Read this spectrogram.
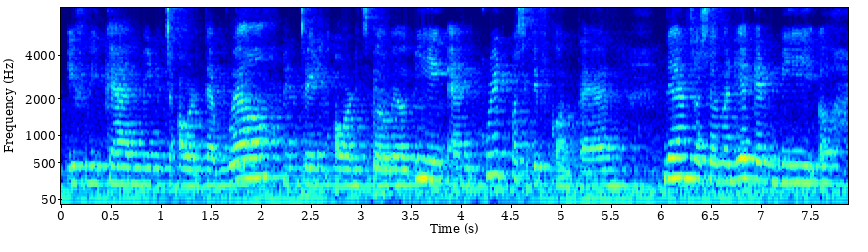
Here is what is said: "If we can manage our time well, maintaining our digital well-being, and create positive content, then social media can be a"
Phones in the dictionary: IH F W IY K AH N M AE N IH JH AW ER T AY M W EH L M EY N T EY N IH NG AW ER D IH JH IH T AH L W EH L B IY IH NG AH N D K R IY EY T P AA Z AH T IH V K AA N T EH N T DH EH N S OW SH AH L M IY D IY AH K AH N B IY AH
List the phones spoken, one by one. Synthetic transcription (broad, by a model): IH F W IY K AH N M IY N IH CH AW ER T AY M W EH L M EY N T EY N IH NG AW ER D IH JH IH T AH L W EH L B IY IH NG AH N K R IY EY T P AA S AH T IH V K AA N T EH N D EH N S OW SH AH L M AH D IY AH K AH N B IY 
